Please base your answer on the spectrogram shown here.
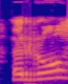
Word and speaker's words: rho: हमने कहा कि इसको हम रिप्रेजेंट करते हैं रो से, RHO इसको इस तरह से लिखा भी जाता है, लेकिन इसको प्रोनाउंसिएशन के हवाले से हमने यहाँ पर बता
